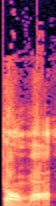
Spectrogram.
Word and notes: 上网: shàngwǎng

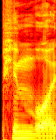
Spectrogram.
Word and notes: 拼搏: pīnbó

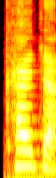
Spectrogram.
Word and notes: 开展: kāizhǎn

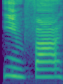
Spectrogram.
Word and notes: 印发: 印發; yìnfā

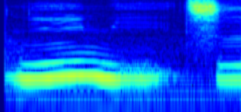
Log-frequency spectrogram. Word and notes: 尼米兹: nímǐzī

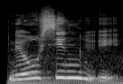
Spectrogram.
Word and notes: 流星雨: liúxīng yǔ

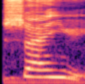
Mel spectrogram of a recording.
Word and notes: 酸雨: suānyǔ

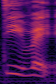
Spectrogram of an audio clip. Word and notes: 地位: dìwèi

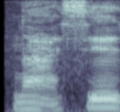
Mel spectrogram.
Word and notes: 哪些: nǎxiē

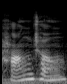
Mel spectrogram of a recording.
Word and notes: 航程: hángchéng

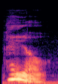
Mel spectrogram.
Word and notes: 配偶: pèiǒu

